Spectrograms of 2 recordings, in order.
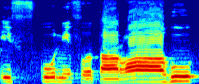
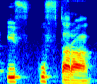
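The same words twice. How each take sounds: First: इफ्कुन इफ्तराहु slowly chanted, noon joined to fa; correct recitation. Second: Said in the usual way. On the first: Shown as a demonstration. Teacher shows the correct reading, slow recitation. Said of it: "किस तरह?". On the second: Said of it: "बहुत से लोग इसको पढ़ते हैं".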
